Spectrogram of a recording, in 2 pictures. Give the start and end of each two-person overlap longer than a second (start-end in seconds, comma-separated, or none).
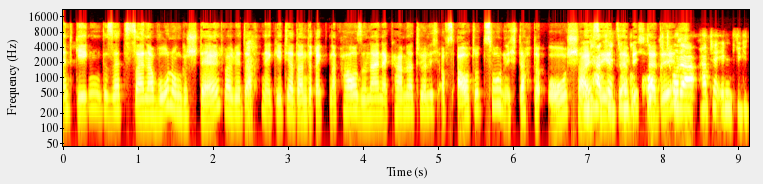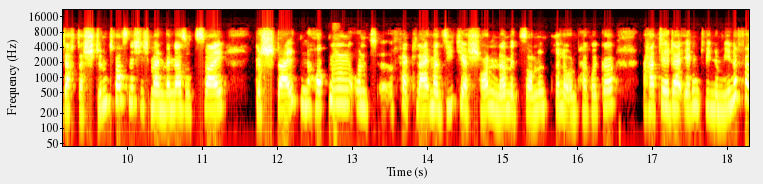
6.9-8.4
